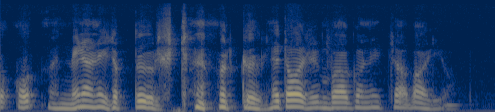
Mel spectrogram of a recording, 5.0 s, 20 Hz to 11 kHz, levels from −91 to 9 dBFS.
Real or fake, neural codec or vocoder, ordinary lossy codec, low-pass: real; none; none; 9.9 kHz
